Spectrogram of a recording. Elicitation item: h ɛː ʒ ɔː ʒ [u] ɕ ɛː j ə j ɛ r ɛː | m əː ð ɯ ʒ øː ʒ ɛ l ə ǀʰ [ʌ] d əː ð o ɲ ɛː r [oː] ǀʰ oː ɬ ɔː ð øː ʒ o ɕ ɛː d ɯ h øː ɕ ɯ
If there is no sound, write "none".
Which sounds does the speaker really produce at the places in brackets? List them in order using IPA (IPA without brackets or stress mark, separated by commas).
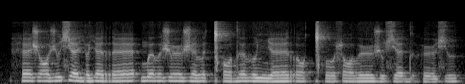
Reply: ɯ, ɔ, ɔː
